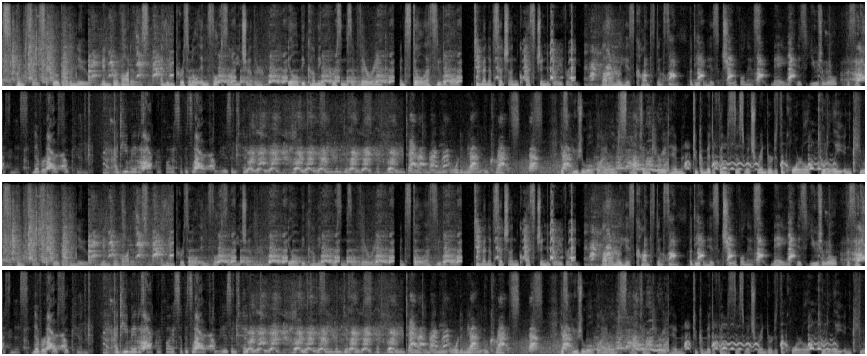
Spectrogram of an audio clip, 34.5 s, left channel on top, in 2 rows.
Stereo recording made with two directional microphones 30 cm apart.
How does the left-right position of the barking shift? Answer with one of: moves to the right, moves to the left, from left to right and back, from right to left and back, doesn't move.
doesn't move.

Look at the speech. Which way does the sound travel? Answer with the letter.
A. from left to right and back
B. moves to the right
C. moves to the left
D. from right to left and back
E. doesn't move
A.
